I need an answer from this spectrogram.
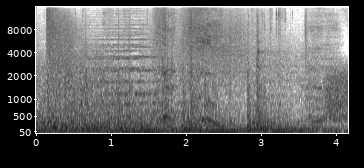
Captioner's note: grunting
